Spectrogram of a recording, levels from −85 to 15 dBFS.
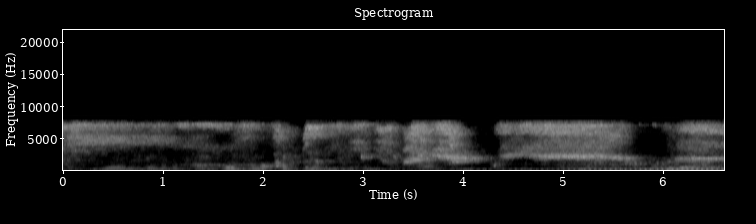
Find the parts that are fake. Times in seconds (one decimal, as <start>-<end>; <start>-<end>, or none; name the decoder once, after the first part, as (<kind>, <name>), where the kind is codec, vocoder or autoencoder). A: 0.9-4.6 (vocoder, Vocos)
